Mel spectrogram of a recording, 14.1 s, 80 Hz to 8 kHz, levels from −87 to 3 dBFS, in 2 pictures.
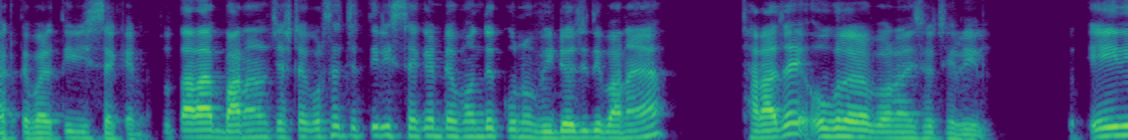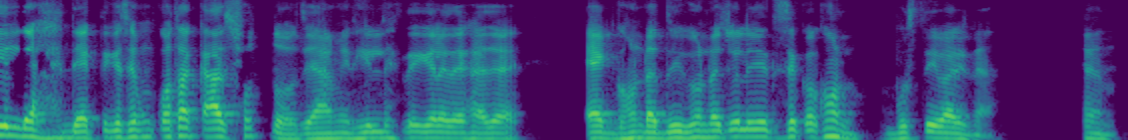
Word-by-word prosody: রাখতে 120 +1 -5
পারে 120 -1 +2
৩০ 130 -2 -4
সেকেন্ড। 105 -3 -5
তো - - -16
তারা 150 0 +8
বানানোর 145 +2 +2
চেষ্টা 150 +1 -4
করছে 155 +5 -3
যে, 170 - -5
৩০ 185 -1 -1
সেকেন্ডের 165 -1 -1
মধ্যে 160 +2 0
কোনো 155 -1 -2
ভিডিও 140 +2 +3
যদি 145 +1 -1
বানায়া 140 +7 +1 0.6
ছাড়া 140 0 +4
যায়, 220 - +3
ওগুলা 165 0 +5 0.2
বানাইছে 130 -1 -1
হচ্ছে 120 -1 -7
রিল। 100 -3 -5 0.5
তো - - -17 0.2
এই 175 - +6
রিল 190 -1 +6
দেখা 125 -6 +1 0.2
দেখতে 135 +2 0
গেছি 145 +1 -1
এবং 155 - -6
কথা 175 +3 +3
কাজ 160 0 +5
সত্য। 170 -3 -10 0.2
যে 115 - -1
আমি 120 - -2
রিল 130 +2 0
দেখতে 125 +1 -5
গেলে 130 -1 +2
দেখা 120 -1 -1
যায় 115 0 -2 0.5
১ 130 - +2
ঘন্টা, 125 +1 +2
২ 135 - +3
ঘন্টা 140 0 +1
চলে 155 0 +1
যেতেছে 150 +1 -1
কখন, 165 +2 +1 0.3
বুঝতেই 125 +2 0
পারি 115 -3 +1
না। 90 - -11 0.6
হ্যান 115 -3 -6
140 Hz, 215 wpm, -22 LUFS, 125-160 Hz, 0.6 s, তারা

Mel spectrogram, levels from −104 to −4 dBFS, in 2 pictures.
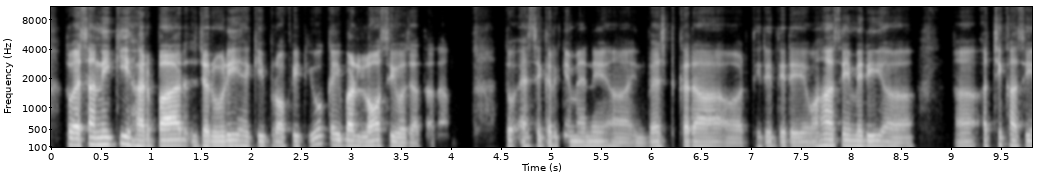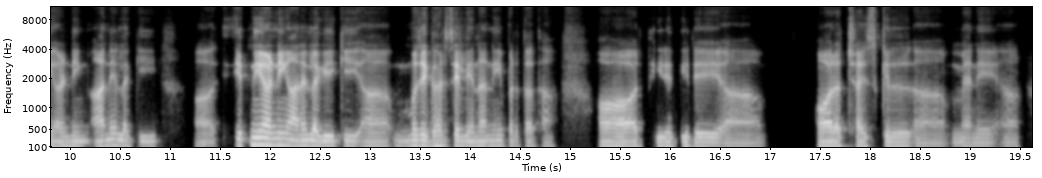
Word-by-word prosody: तो 145 -1 +6
ऐसा 145 +3 +8
नहीं 155 0 +5
की 170 -2 +6
हर 120 0 +7
बार 130 +1 +9
ज़रूरी 115 +2 +4
है 115 -2 -2
की 115 +2 -4
प्रॉफ़िट 110 +2 -3
ही - - -5
हो, 170 - -2
कई 130 -1 +1
बार 120 - +8
लॉस 115 +4 +2
ही 110 - +2
हो 100 -1 0
जाता 95 -1 -7
था। - - -13 0.6
तो - - -5
ऐसे 105 - -5
करके 110 0 -5
मैंने 110 0 -3
अ, 105 -1 -8 0.2
इन्वेस्ट 105 +3 -6
करा 110 -1 +1 0.2
और 100 0 -8
धीरे-धीरे 105 0 -5
वहाँ 125 +5 +3
से 130 -1 0
मेरी 115 0 0
अ 110 -1 -4 0.6
अ, - - -8 0.2
अच्छी-खासी 120 - -2
अर्निंग 110 0 -4
आने 130 +3 0
लगी। 110 -3 -7 0.4
अ, 70 -1 -7 0.2
इतनी 155 +3 +5
अर्निंग 140 -2 +7
आने 125 0 +3
लगी 115 -2 +1
कि 115 -2 -4
अ, 105 0 -5
मुझे 125 +2 +2
घर 115 +2 -1
से 125 - +6
लेना 115 0 -2
नहीं 120 +1 -5
पड़ता 105 -1 -8
था। 100 -1 -13 0.5
और 110 0 +1
धीरे-धीरे 105 0 -5 0.2
अ, 95 0 -8 0.6
और 110 0 +3
अच्छा 105 0 -2
स्किल 105 -1 -5
अ, 95 0 -10
मैंने 100 0 -8
अ, 95 0 -14
110 Hz, 185 wpm, -22 LUFS, 105-120 Hz, 0.6 s, बार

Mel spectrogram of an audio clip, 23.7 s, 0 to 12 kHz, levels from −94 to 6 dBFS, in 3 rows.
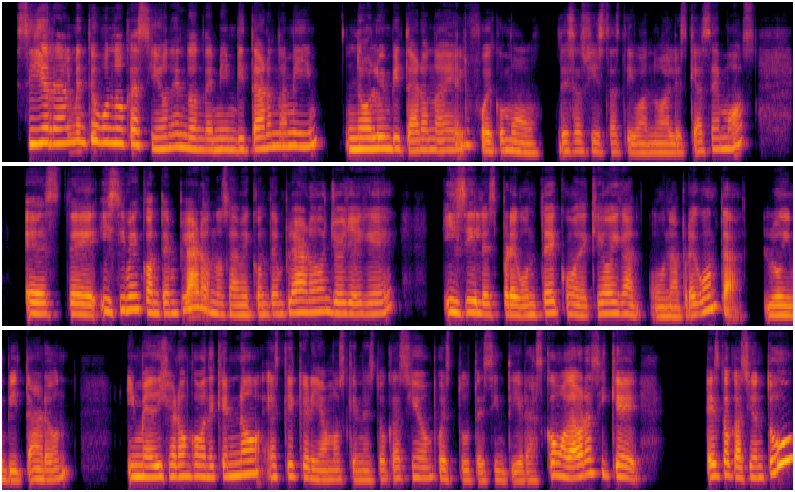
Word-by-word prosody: Sí, 295 +2 +4
realmente 310 +3 +1
hubo 320 -1 +3
una 305 -1 +4
ocasión 270 -7 0
en 240 -1 0
donde 195 -3 0
me 195 +1 -1
invitaron 195 +5 0
a 250 - -2
mí, 260 +4 -1 0.2
no 205 +1 +5
lo 215 - +5
invitaron 190 -3 0
a 180 +1 -2
él, 250 +9 -4
fue 270 -11 -1
como 160 -4 -4
de 165 - -4
esas 165 0 -6
fiestas, 160 -1 -7
te - - -8
digo, 145 - -4
anuales 150 0 -5
que - - -5
hacemos. 205 - -3 0.6
Este, 190 -2 +2
y 235 -2 0
sí 250 +4 -2
me 265 +1 +2
contemplaron, 200 +1 +2
o 185 - -4
sea, 175 -1 -3
me 175 0 -2
contemplaron, 210 +6 0
yo 200 -2 +1
llegué 195 - -2 0.4
y 220 -2 +2
sí 210 +1 +2
les 180 -2 -1
pregunté 180 +3 +1
como 185 -3 -4
de 165 -2 -3
que: 190 +4 -3
"Oigan, 190 -3 -1
una 155 -2 -4
pregunta, 225 - 0 0.2
¿lo 170 +1 +1
invitaron?". 165 - -2 0.5
Y 210 - 0
me 205 -1 +4
dijeron 215 +1 +2
como 210 -1 +1
de 200 - -1
que: 215 +2 -2
"No, 250 +4 +3
es 205 0 -3
que 220 +1 -2
queríamos 165 -4 -2
que 165 - -8
en 155 - -6
esta 155 +1 -6
ocasión, 185 +2 -5
pues 175 -4 -4
tú 160 -1 -7
te 145 -2 -6
sintieras 150 0 -7
cómoda. 215 -5 +6
Ahora 225 +6 +5
sí 265 -3 -7
que 205 -4 +2 0.7
esta 220 +2 +4
ocasión 195 -2 +1
tú, 270 - +6
195 Hz, 185 wpm, -22 LUFS, 170-220 Hz, 0.7 s, cómoda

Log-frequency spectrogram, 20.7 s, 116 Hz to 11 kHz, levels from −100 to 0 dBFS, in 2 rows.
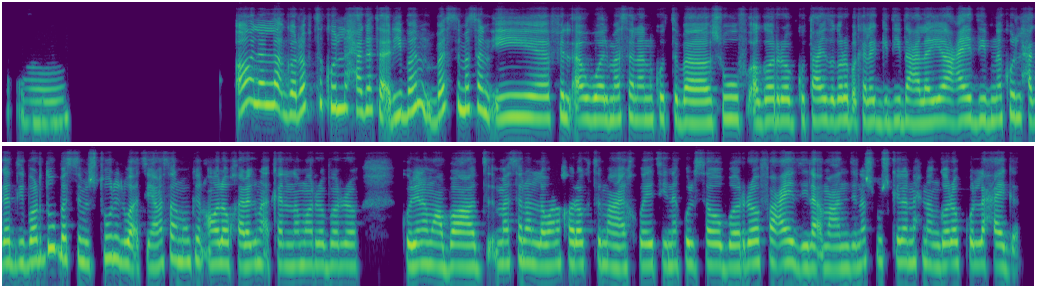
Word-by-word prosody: آه. 220 -2 -8 1.7
آه - - +3 0.2
لأ، 395 -1 +6
لأ، 380 -4 +4
جرّبت 350 +6 +1
كل 355 -4 +3
حاجة 330 -2 0
تقريبًا، 280 0 +2 0.2
بس 350 +5 +1
مثلًا 340 -3 +3
إيه 260 -1 +2
في 255 +2 -1
الأوّل 245 -1 +2
مثلًا 240 -1 -1
كنت 245 0 -1
باشوف 225 +2 +1
أجرّب 235 +1 +2
كنت 240 +1 -6
عايزة 230 0 +2
أجرّب 240 +1 +2
أكلات 225 -1 -2
جديدة 225 +1 -4
عليَّ، 220 +2 +2
عادي 235 +1 +1
بناكل 245 +4 -2
الحاجات 250 -1 -1
دي 240 +1 -4
برضو 265 +11 +2
بس 280 -3 -1
مش 240 -3 -2
طول 290 0 -1
الوقت، 245 -4 0
يعني 220 -1 -3
مثلًا 265 +4 -3
ممكن 255 +1 -2
آه 240 - +1
لو 245 0 +3
خرجنا 235 0 -1
أكلنا 230 -1 -6
مَرّة 230 0 -3
برّه 225 0 -4 0.4
كُلّنا 230 +1 +3
مع 225 -2 0
بعض، 220 -1 +1
مثلًا 245 +1 -2
لو 225 0 +1
أنا 235 +1 -3
خرجت 240 0 0
مع 220 -3 -2
إخواتي 230 +1 -3
ناكل 230 +1 -2
سوا 230 0 0
برّه، 225 +3 +1
فعادي 245 -3 0
لأ 215 -1 -1
ما 210 - -4
عندناش 215 +5 -5
مشكلة 255 -1 -3
إن 250 - -2
إحنا 250 -1 -6
نجرّب 230 +2 0
كُل 240 -1 -2
حاجة. 220 -5 -4
240 Hz, 185 wpm, -23 LUFS, 225-255 Hz, 1.7 s, لأ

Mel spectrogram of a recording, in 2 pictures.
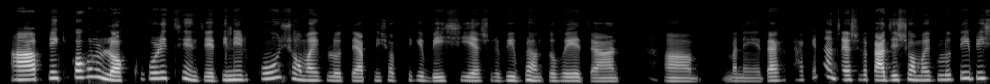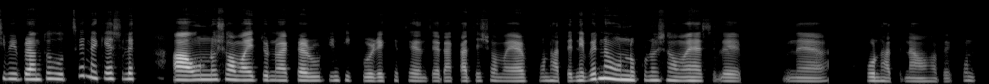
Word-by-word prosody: আপনি 225 +7 +10
কি - - -27
কখনো 350 +2 +6
লক্ষ্য 190 +2 +5
করেছেন 280 -1 +1
যে 180 - -1
দিনের 210 +1 +1
কোন 275 +4 +2 0.2
সময়গুলোতে 190 -5 -2
আপনি 170 +2 -17
সবথেকে 185 +1 -10
বেশি 170 +2 -6 0.2
আসলে 170 +1 -14
বিভ্রান্ত 180 -1 -2 0.2
হয়ে 170 0 +1
যান? 150 0 0 0.5
আম 150 -1 -1 0.4
মানে 155 -1 -9 0.2
দ্যা 180 - +4 0.2
থাকে 210 +9 -16
না 380 - -3
যে - - -9
আসলে 215 +1 -9
কাজের 200 +2 +7
সময়গুলোতেই 215 +6 -1
বেশি 285 -1 -1
বিভ্রান্ত 235 -1 +1
হচ্ছেন? 395 - -7
নাকি 285 -2 -4
আসলে 260 0 -4 0.4
আ - - +9 0.2
অন্য 220 0 -1 0.2
সময়ের 200 -3 +2
জন্য 195 -1 -6
একটা 185 +1 -3
রুটিন 185 +1 -9
ঠিক 190 -3 -13
করে 170 -1 -5
রেখেছেন, 170 0 -10
যে - - -13
না 165 - -6
কাজের 165 +1 -8
সময় 165 -2 -9
আর 160 - -2
ফোন 175 +1 -15
হাতে 165 0 -9
নেবেন 230 +8 -1
না, 280 - +5
অন্য 215 -2 +4
কোন 195 - -9 0.2
সময় 175 -2 -3
আসলে 165 -1 -11 0.7
ন্যা 155 -1 -6 0.5
ফোন 175 -1 -5
হাতে 150 - -12
নেওয়া 145 -1 -8
হবে? 140 0 -19
কোনটা? 180 -2 -16
190 Hz, 175 wpm, -23 LUFS, 170-220 Hz, 0.7 s, আপনি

